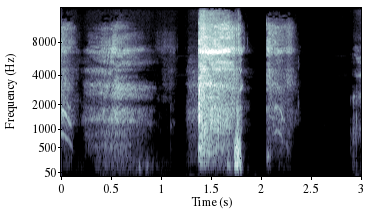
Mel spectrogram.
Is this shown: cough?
yes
